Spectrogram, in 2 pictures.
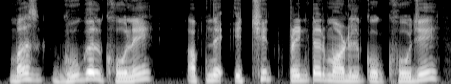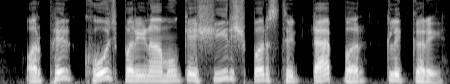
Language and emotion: Hindi, neutral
